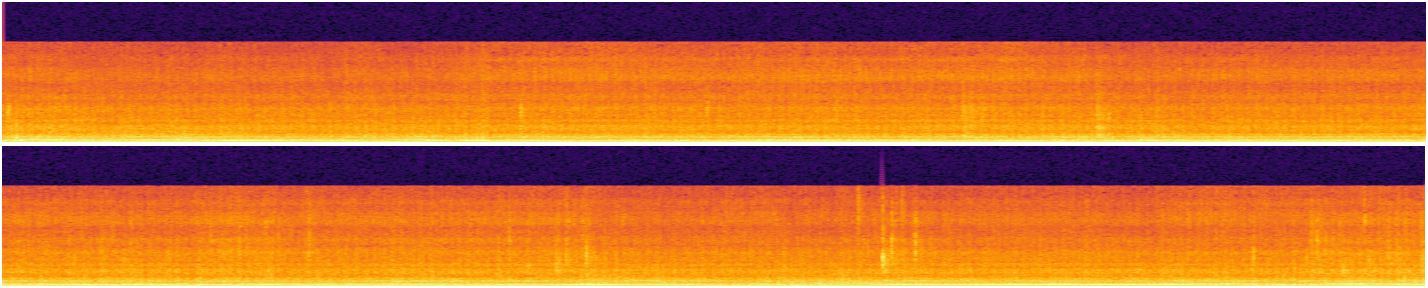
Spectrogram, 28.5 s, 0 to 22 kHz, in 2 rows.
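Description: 1998 JCB 803Plus mini excavator's diesel engine running steadily at working revs, with small dips and rises in pitch as the hydraulics dig and load spoil.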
